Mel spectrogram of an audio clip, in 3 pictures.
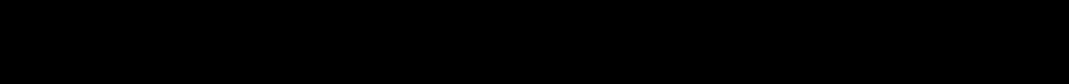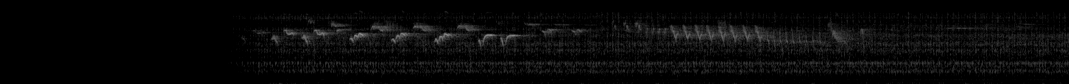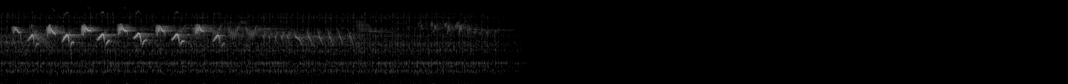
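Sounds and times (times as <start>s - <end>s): songbirds chirping and trilling: 13.1s - 26.5s.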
